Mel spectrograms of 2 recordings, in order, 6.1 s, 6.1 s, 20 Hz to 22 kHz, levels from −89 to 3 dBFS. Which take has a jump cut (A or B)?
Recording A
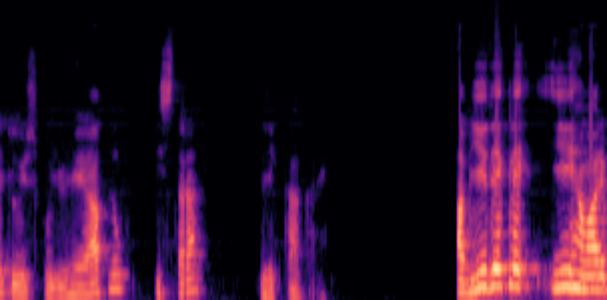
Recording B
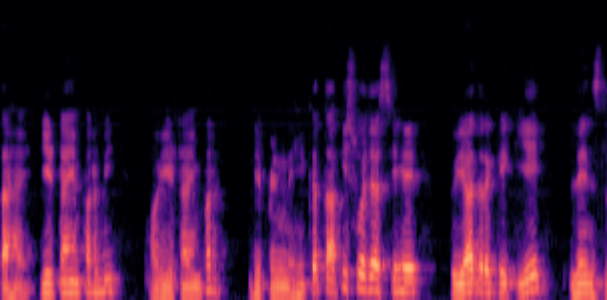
B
